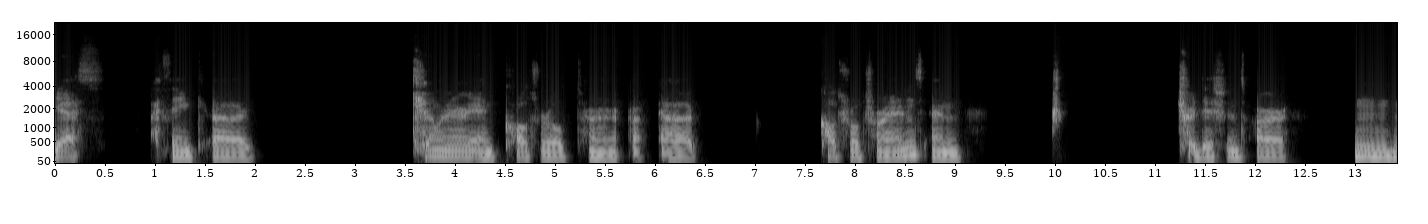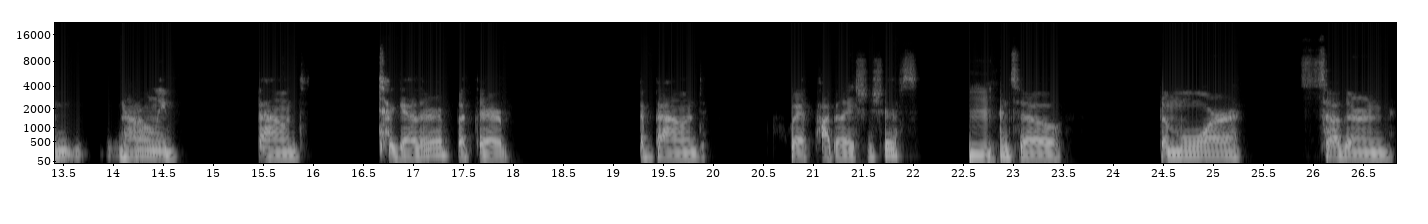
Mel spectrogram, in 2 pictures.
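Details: Stuttering in an adult male writer and podcast guest; the host notes his real, ongoing stutter may be heard throughout the interview.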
